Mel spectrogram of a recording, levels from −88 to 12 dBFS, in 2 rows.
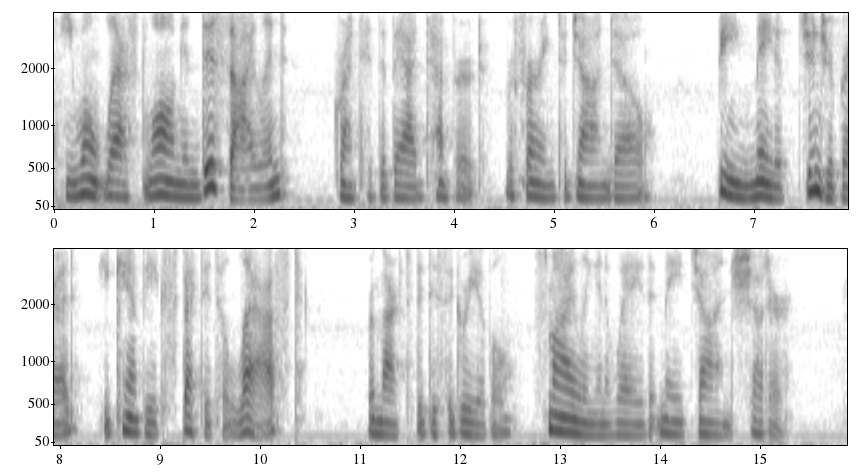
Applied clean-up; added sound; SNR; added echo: none; none; none; none.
